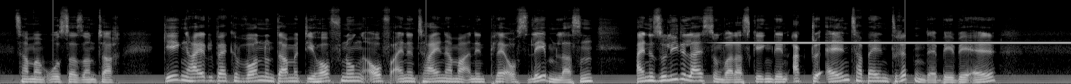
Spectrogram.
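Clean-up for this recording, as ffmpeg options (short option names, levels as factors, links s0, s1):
-af "adeclick=t=4,bandreject=f=97.7:t=h:w=4,bandreject=f=195.4:t=h:w=4,bandreject=f=293.1:t=h:w=4,bandreject=f=390.8:t=h:w=4,bandreject=f=2700:w=30"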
